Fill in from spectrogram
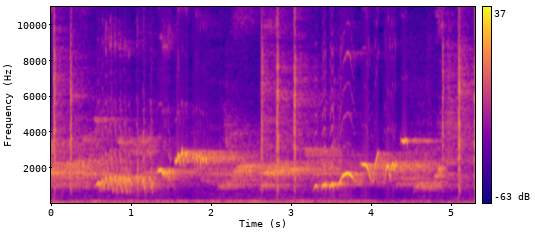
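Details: White-rumped shama singing among tail-tapping clicks that spur its song: a buzzy descending trill, then bright upslurred whistles and bouncing looped notes, sharp dry ticks in between.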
